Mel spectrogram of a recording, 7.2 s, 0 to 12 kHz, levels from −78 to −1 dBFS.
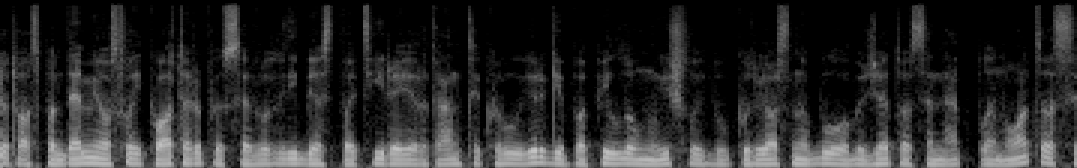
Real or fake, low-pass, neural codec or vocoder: fake; 10.8 kHz; codec, 16 kHz in and 24 kHz out, 0.8 kbps, FocalCodec, streaming, 65536 codes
